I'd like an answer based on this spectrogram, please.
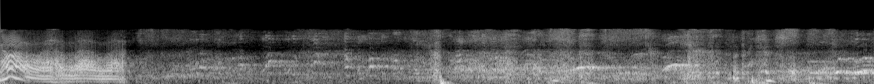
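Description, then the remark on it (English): A person imitates a dog's snarling growl, starting with a loud, strained vocal burst, then continuing as a rough, throaty rumble for several seconds, fairly loud. “But we are just inviting him to come, and all of the time we've got snarling dogs all over the place.”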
